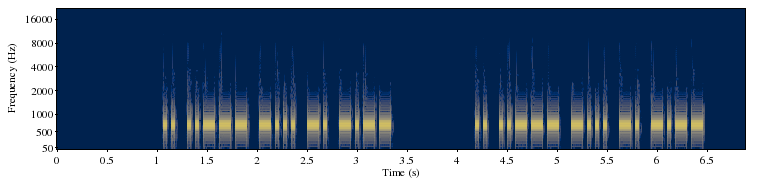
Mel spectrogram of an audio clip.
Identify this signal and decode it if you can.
Morse code, heard as a keyed tone, about 30 wpm, 700 Hz. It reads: I2BNY I2BNY
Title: DXCC-100 Call Signs - 5 Characters - Repeated 3x - 30wpm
